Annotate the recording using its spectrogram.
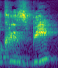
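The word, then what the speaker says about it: Crisbì: novità limited edition dei chris b o crisi b perché c'è l'accento sulla i con crema baci perugina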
